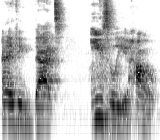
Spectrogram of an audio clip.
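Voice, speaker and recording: A woman's voice: mid-range voice, fairly even intonation, fairly bright tone. Young woman musing in an echoey room. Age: young adult. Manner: thoughtful, measured, pauses to rephrase. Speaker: podcast co-host. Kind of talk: casual conversational podcast. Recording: echoey room with faint noise.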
